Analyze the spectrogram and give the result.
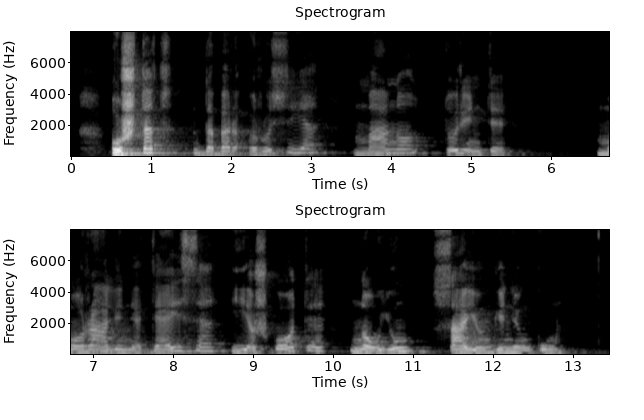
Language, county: Lithuanian, Kaunas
